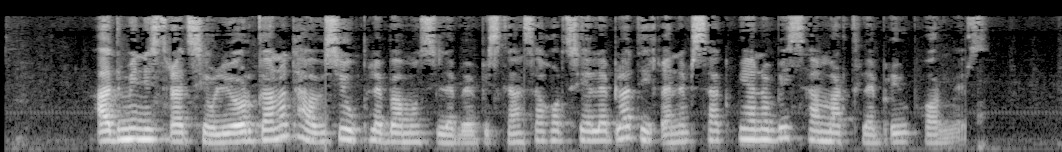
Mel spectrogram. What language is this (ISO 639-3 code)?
kat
